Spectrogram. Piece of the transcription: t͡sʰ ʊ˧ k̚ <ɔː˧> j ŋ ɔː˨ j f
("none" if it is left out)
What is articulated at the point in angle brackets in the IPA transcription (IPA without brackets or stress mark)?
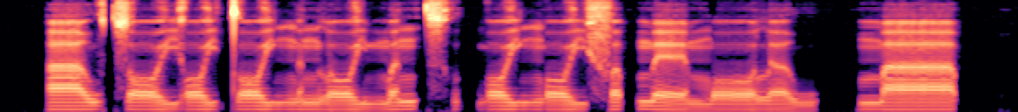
ɔː˧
